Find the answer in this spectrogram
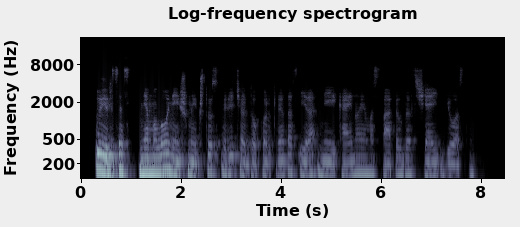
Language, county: Lithuanian, Alytus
